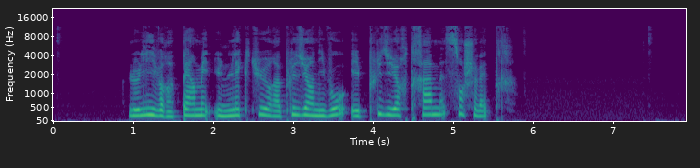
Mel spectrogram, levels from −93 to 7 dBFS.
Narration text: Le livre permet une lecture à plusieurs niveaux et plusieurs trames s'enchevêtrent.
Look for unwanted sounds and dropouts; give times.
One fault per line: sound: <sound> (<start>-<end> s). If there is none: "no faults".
no faults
